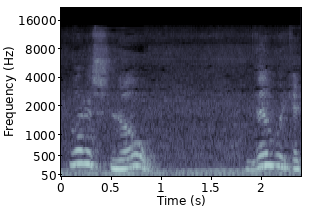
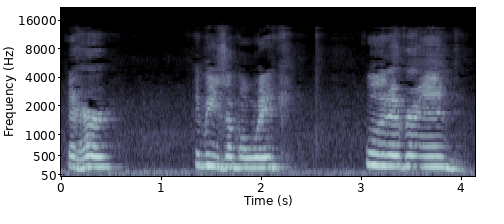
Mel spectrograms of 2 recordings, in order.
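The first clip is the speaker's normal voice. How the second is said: loud, high storybook wail; distressed cry; 4 semitones higher, 7 dB louder than usual. A narrator's reading. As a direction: cry out in dismay over the storm. Character wailing in the storm.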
